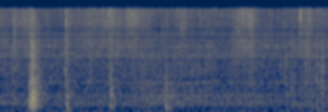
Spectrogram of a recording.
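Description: Cardboard box being handled and turned on a worktop: a handful of soft knocks and scuffs, the loudest about half a second in.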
